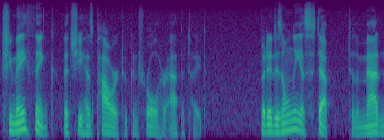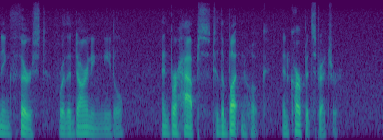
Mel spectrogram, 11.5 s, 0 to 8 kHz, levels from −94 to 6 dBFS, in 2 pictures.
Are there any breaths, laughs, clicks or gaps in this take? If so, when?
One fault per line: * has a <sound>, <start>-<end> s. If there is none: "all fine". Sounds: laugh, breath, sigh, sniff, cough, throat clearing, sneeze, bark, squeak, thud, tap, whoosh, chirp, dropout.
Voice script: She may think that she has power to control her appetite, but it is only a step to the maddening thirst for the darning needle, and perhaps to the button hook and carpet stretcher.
all fine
